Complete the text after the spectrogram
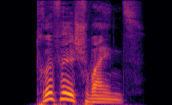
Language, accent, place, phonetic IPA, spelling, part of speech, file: German, Germany, Berlin, [ˈtʁʏfl̩ˌʃvaɪ̯ns], Trüffelschweins, noun, De-Trüffelschweins.ogg
- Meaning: genitive singular of Trüffelschwein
